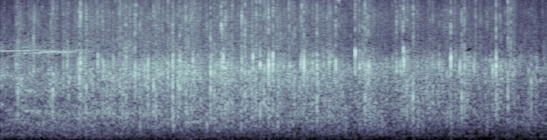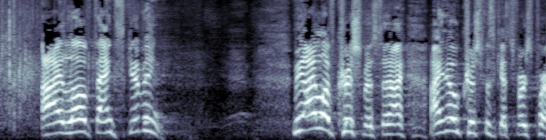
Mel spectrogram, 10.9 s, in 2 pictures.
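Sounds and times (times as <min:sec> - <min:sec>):
audience clapping: 0:00.0 - 0:06.5
speech: 0:05.9 - 0:07.2, 0:08.4 - 0:10.9.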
